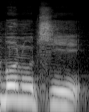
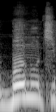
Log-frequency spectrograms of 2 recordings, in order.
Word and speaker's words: Bonucci: Juan Cuadrado qui joue Leonardo Bonucci, passe raté de Leonardo Bonucci, la feinte, ballon dans l'axe pour Messi, non Messi ça pas bon.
